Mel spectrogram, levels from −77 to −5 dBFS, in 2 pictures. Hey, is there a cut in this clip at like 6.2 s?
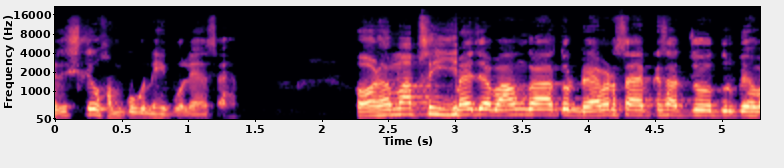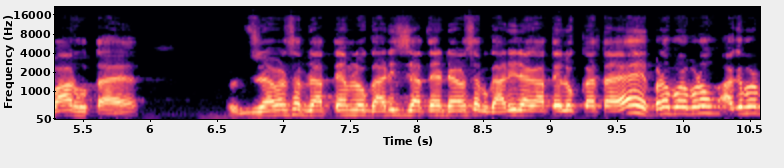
no; 1 cut; at 3.0 s

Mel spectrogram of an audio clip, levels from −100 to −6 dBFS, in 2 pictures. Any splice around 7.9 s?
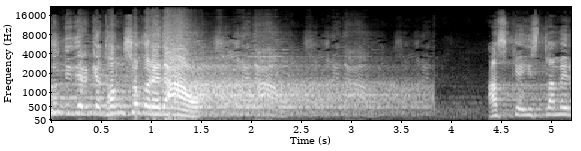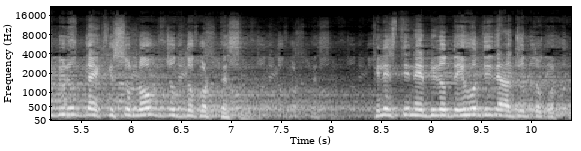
no; 1 cut; at 3.9 s

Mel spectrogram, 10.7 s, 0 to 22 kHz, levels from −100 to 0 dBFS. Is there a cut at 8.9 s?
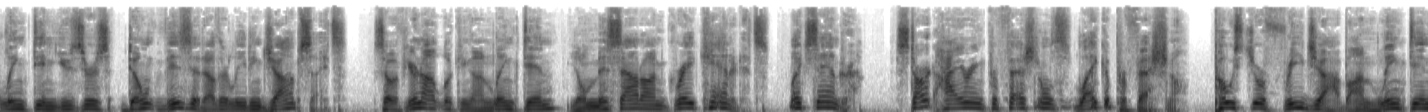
no; 0 cuts

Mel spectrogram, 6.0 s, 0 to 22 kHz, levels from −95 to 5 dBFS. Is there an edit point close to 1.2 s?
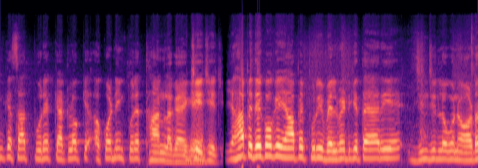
no; 1 cut; at 2.8 s

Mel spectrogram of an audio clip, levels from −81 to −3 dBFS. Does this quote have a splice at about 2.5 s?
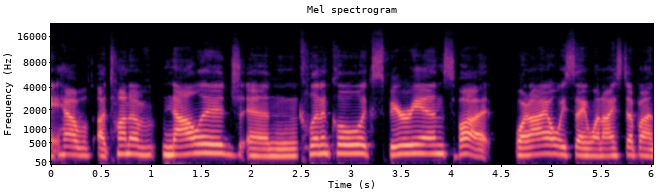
yes; 2 cuts; at 2.5 s, 4.0 s

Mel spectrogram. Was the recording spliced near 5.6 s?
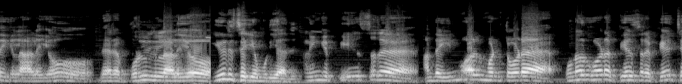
yes; 5 cuts; at 0.9 s, 2.1 s, 3.1 s, 4.2 s, 5.6 s

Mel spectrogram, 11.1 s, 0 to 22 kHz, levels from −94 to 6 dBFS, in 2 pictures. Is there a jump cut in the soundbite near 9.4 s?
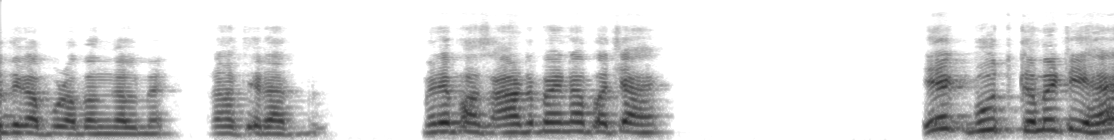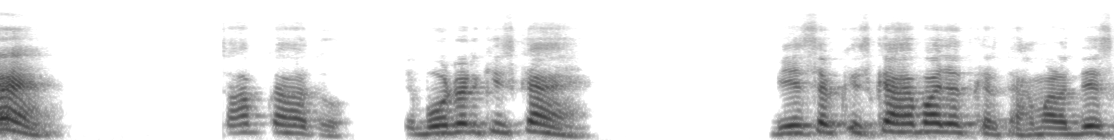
no; 1 cut; at 6.7 s

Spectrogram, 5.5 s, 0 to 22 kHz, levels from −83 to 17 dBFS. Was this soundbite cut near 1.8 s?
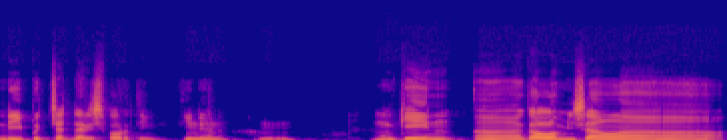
no; 0 cuts

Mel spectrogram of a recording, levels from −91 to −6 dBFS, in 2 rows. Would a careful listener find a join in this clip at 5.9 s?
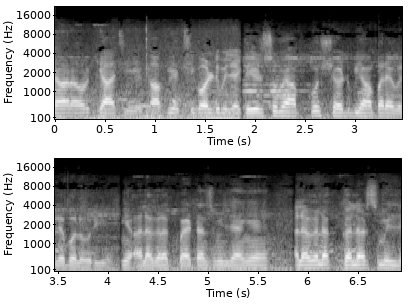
yes; 3 cuts; at 1.9 s, 4.1 s, 5.9 s

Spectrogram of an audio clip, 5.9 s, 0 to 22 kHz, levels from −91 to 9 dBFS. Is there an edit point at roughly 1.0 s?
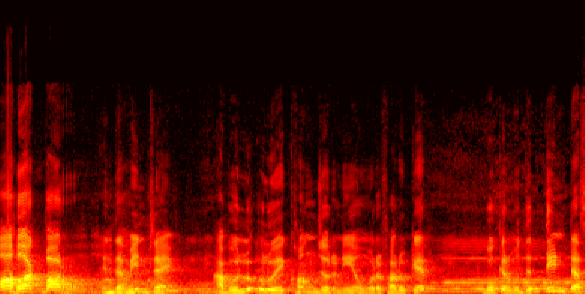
yes; 1 cut; at 1.0 s

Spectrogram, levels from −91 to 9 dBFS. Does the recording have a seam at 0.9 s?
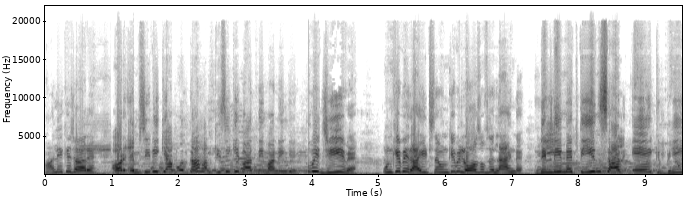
yes; 3 cuts; at 0.9 s, 3.9 s, 7.2 s

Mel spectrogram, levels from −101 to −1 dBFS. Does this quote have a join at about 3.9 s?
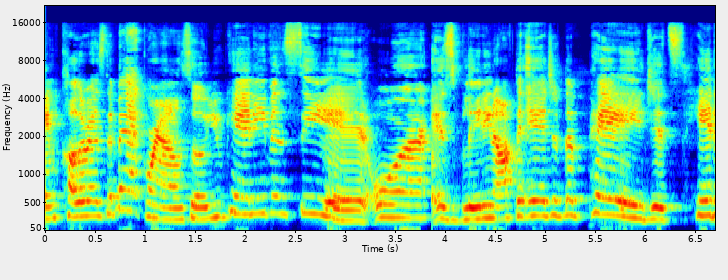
yes; 1 cut; at 3.9 s

